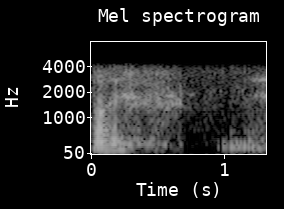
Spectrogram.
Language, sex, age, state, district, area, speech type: Manipuri, male, 18-30, Manipur, Kakching, rural, conversation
